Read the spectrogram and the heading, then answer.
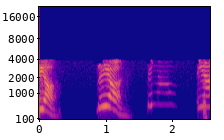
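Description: cat meowing

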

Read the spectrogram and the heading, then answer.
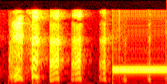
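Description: telephone ringing

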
